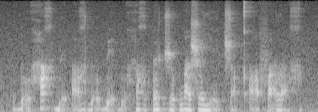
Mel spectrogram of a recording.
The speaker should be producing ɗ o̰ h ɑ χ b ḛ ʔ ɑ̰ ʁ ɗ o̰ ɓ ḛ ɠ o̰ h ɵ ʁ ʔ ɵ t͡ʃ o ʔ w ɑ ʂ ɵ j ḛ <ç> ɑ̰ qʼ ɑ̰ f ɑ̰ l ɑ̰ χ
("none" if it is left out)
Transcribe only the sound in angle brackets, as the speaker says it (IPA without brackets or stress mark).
t͡ʃ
